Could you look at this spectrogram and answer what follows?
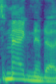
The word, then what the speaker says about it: Magneto: It's Magneto, yeah.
